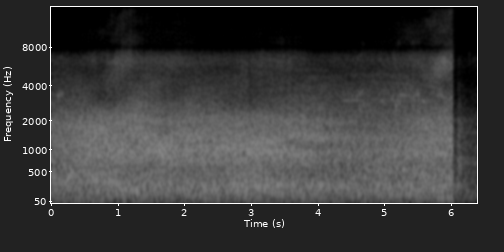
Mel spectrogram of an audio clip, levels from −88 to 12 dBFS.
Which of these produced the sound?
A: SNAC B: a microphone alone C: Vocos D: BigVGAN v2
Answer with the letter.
B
